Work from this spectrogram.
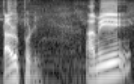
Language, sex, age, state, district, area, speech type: Assamese, male, 45-60, Assam, Charaideo, rural, spontaneous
